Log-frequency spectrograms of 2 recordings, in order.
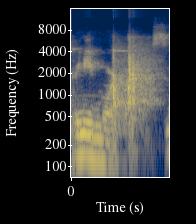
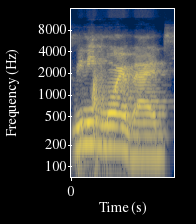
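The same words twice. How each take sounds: First: Said in the usual way. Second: Hyped up. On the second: Shown as a demonstration.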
